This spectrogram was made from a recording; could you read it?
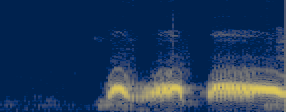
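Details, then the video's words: Spotted dove cooing to stir up other doves: a short, wavering note rising into a held coo, then a long, even, steady coo. "Chim cu gáy kích bổi"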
